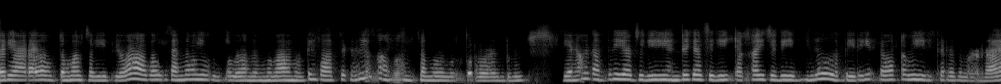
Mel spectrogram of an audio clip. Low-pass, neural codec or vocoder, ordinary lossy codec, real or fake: 7.2 kHz; codec, 16 kHz, 0.5 kbps, FreqCodec, smaller model; none; fake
